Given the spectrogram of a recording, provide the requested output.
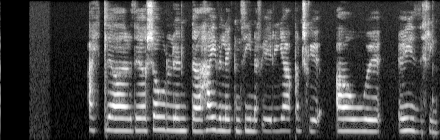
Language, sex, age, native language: Icelandic, female, 12, Icelandic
